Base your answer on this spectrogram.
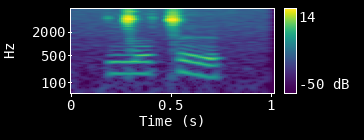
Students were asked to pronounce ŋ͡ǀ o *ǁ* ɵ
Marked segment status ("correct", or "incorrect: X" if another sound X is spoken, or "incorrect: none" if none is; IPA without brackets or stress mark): incorrect: ǀ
